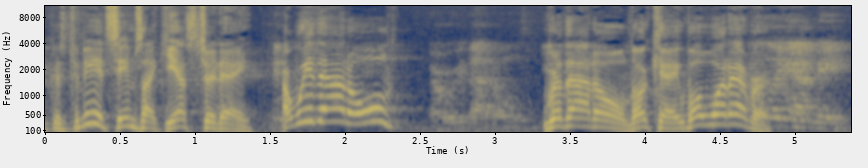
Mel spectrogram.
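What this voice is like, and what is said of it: Yelling, raised voice. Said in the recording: “Sorry for yelling”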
